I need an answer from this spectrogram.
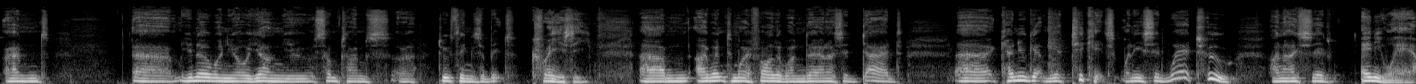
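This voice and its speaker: A man with a southern English accent, fairly high pitch, ordinary pitch variation, a dark, mellow, somewhat breathy tone and a moderate pace. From southern England, near London. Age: 70s. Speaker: missionary priest. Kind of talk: interview storytelling. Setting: studio. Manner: halting, many fillers.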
